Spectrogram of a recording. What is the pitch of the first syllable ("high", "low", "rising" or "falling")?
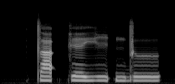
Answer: low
